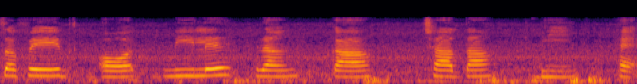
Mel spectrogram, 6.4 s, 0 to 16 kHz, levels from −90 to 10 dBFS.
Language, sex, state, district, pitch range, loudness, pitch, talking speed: Hindi, female, Chandigarh, Chandigarh, 235-265 Hz, -16 LUFS, 250 Hz, 75 wpm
